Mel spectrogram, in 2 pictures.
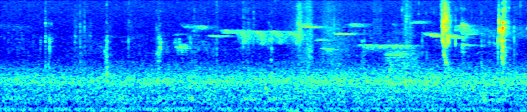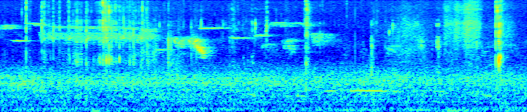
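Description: Small birds chirping now and then over a steady background hiss, with a few short crisp clicks from biting and chewing a crusty baguette sandwich.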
